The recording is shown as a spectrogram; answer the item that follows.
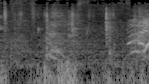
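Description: Near silence: faint ambience with a few soft clicks.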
